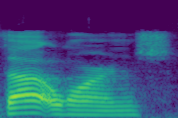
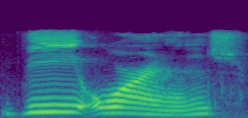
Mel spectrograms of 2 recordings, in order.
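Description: First: 'The' is said with a short 'uh' vowel. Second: 'The' is said with a long 'ee' vowel. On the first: The speaker calls it wrong. "rather than the orange" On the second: The speaker calls it right. "Before a vowel, right? So the orange"

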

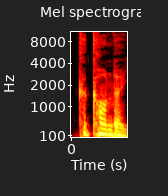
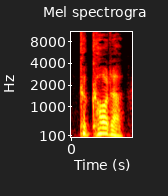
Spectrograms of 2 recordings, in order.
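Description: First: The d has an n sound before it. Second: The d has no n sound before it. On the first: The speaker calls it right. "It should be kokonda" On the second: The speaker calls it wrong. "I hate hearing Fijian raw fish pronounced kokoda"

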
